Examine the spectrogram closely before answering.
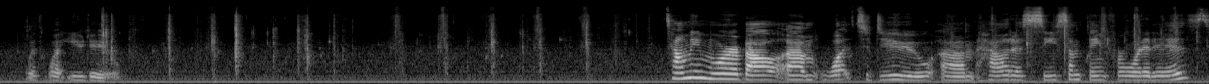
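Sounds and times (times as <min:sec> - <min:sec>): steady low hum: 0:00.0 - 0:12.0
card snaps while shuffling: 0:01.0 - 0:06.4.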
